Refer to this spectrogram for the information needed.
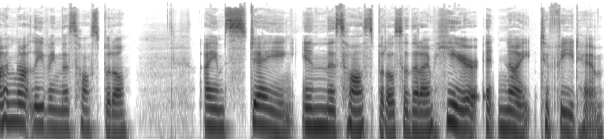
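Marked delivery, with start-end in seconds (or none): none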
